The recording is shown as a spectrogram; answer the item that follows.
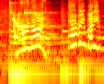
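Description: A young woman's voice screams "Ah!" with a long rise and fall in pitch, and a second shout follows about a second later, both over background music.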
